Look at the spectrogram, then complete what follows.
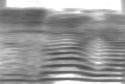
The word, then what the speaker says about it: joia: joia a palavra azóia a sílaba tônica de zoia é zoi zoi zoi de trás trás trem não tá na primeira está na segunda segunda sílaba tônica é também uma paroxítona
